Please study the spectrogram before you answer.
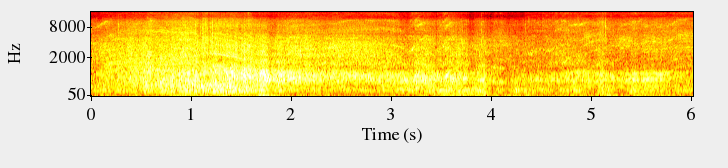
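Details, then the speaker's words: Traxxas Rustler 4x4 Ultimate while driving: harsh raspy grinding over motor whine during acceleration and coasting; inspection pointed to the pinion (gear mesh). "Oh, okay. That to me sounds like mesh. Yeah, that's mesh, guys."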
